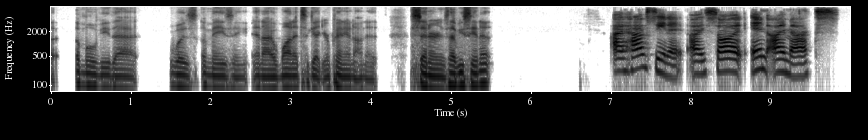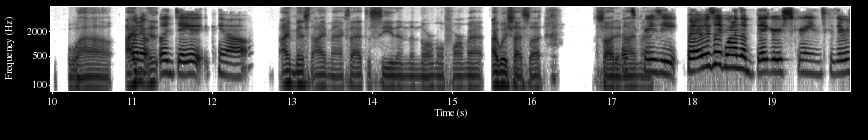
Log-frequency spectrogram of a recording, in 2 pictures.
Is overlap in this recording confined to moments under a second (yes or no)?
yes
